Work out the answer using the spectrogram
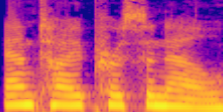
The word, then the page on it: anti personnel: American English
